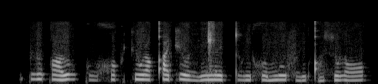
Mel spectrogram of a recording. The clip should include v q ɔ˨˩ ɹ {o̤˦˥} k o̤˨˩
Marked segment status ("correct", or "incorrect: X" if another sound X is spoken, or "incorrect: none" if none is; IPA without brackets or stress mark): correct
